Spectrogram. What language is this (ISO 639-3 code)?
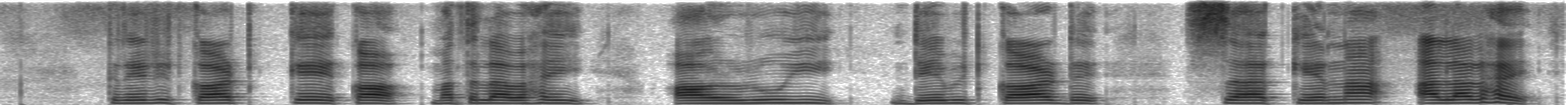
mag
